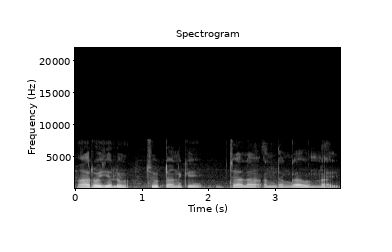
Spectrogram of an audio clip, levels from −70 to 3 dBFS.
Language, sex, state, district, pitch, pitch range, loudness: Telugu, male, Andhra Pradesh, Sri Satya Sai, 120 Hz, 115-130 Hz, -17 LUFS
